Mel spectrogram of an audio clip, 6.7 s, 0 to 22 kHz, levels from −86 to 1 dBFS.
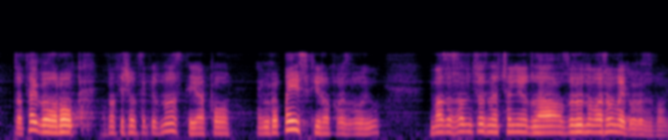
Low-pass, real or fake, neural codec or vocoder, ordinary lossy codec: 5.4 kHz; fake; codec, 24 kHz, 1 kbps, SNAC; none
